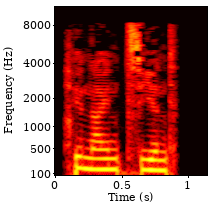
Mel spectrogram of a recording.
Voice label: "hineinziehend", German; adjectives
